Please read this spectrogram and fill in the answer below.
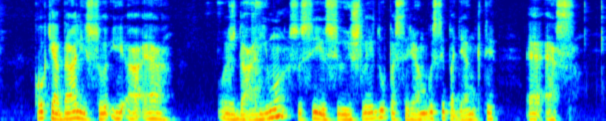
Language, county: Lithuanian, Marijampolė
